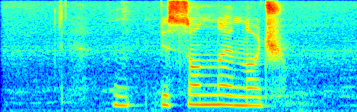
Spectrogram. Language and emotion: Russian, neutral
